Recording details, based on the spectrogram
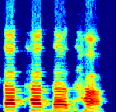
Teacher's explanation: दंत यानी दांतों के मूल से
